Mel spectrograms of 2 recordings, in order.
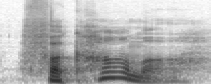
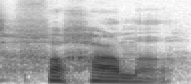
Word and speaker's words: Fama: talk about Fama so if you want to pronounce it in the Western Way Fama but this is Fama this is wonderful if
